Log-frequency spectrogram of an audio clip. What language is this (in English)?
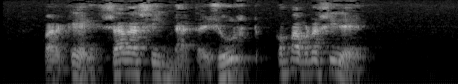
Catalan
